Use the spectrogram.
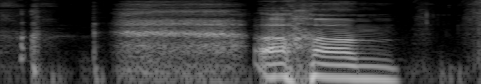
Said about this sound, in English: I'm just having a yawn, everyone. He puts me to sleep, this guy.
